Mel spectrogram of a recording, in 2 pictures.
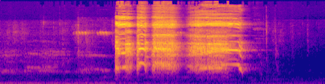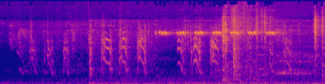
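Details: Rooster crowing at noon in Vietnam: one loud, harsh crow of about two seconds in broken, rising-and-falling phrases, followed by quiet, with faint high chirps and low background hum.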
